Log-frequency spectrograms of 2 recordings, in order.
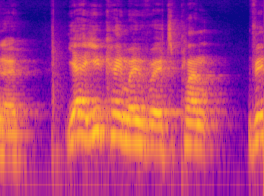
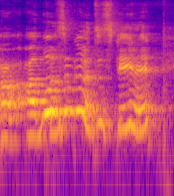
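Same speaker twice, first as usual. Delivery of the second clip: high, pitched-up put-on child voice; 9 semitones higher than usual. You act out a scene where the actor voices a child's dialogue: Jean-Claude Van Damme doing child voice. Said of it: "pretending to do the voice of a child".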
